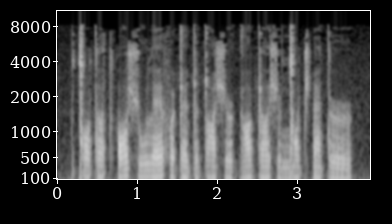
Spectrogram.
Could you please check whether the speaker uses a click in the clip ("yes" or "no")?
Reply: yes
